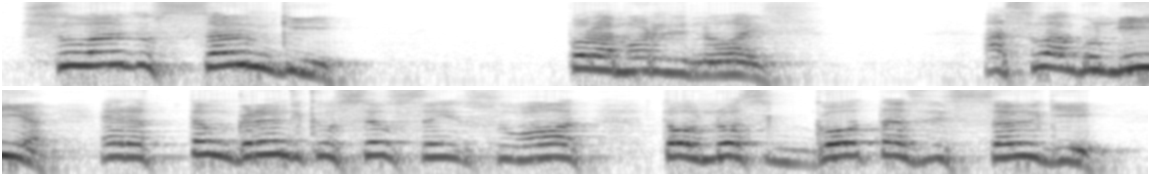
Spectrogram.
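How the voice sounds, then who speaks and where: A man with a high voice preaches a morning devotional, slow and deliberate. He retells gospel scenes dramatically and voices the people in them. His delivery has a pastor's earnest cadence. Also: a little mellow. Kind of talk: sermon.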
